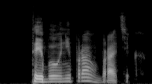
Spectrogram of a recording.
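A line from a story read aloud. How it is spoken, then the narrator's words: Soft voice. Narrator (Russian): произнес голос мягко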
